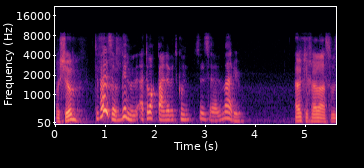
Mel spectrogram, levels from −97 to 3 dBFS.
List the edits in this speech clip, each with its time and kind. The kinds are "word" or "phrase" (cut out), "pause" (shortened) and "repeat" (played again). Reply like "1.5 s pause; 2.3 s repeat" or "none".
none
